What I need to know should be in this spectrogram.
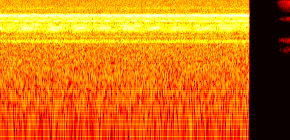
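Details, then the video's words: Crickets at night: a continuous high, shrill trilling with a steady pulsing tone over broad hiss, running unbroken for three seconds before cutting abruptly to silence. "Night Crickets sound effect"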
